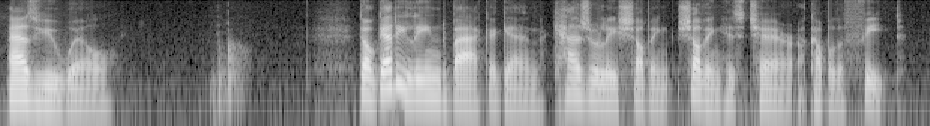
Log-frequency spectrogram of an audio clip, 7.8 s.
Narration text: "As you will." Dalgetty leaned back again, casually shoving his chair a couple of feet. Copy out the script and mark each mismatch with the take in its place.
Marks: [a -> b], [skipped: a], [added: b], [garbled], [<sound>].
"As you will." [tap] Dalgetty leaned back again, casually shoving [added: shoving] his chair a couple of feet.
